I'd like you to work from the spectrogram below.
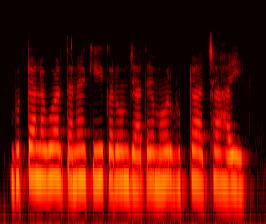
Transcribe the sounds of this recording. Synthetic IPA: bʱʊʈːãləɡwaːɾt̪ɐnəkikəɾuːmd͡ʒaːt̪emoːɾbʱʊʈːaətːʃʰaɦaiː

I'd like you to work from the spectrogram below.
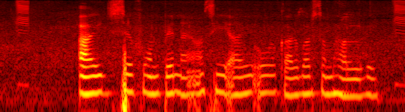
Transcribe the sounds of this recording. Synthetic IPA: aːid͡ʒsepʰoːnpenəjã̰siːaːiʔoːkaɾbaɾsəmbʱaːlʋeː

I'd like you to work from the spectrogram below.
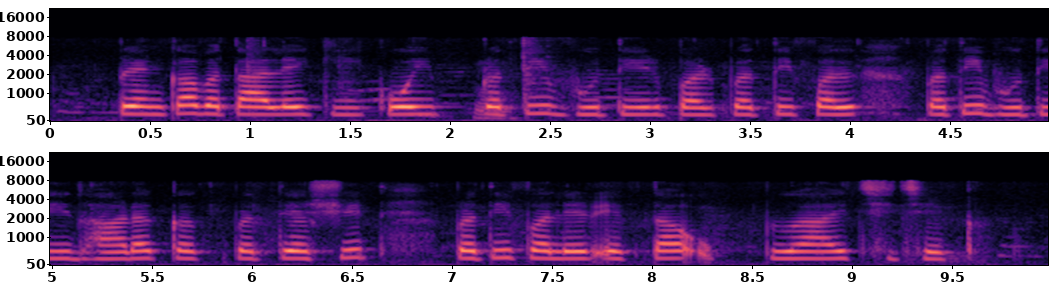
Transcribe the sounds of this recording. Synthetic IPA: pẽːŋkabət̪aːlekikoːipɾɐt̪ibʱuːt̪iːɾpəɾlpɾət̪ibʱuːt̪id̪ʱaːɾəkːəpɾɐt̪jəʃɪt̪ | pɾət̪ifʰəleɾeːkt̪aʊ̰paːjt͡ʃʰit͡ʃʰek

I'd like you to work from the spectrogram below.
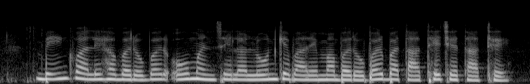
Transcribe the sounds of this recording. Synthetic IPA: bɛ̃ːŋkʋaːleɦɐ̃bɐɾoːbəɾoːmənselaloːnkebaːɾemãbɐɾoːbəɾbɐt̪aːt̪ʰet͡ʃeːt̪aːt̪ʰeː

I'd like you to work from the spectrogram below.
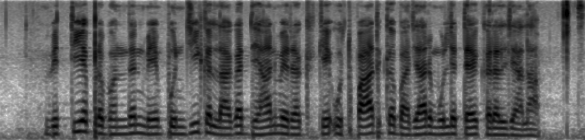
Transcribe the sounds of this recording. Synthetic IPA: ʋɪt̪ːijəpɾɐbə̃nd̪ʱənmẽpʊɲd͡ʒikalaːɡət̪̚d̪ʱjaːnmẽɾɐkʰkeʔʊt̪paːd̪kabaːd͡ʒaːɾmʊljət̪ɛːkɐɾəld͡ʒaːlaː

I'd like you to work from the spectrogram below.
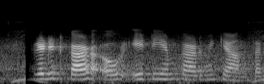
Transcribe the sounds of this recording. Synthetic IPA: kɾeɖɪʈkaːɾɖɔ̰ːɾeːʈiːemkaːɾɖmẽkjaə̃nt̪əɾ

